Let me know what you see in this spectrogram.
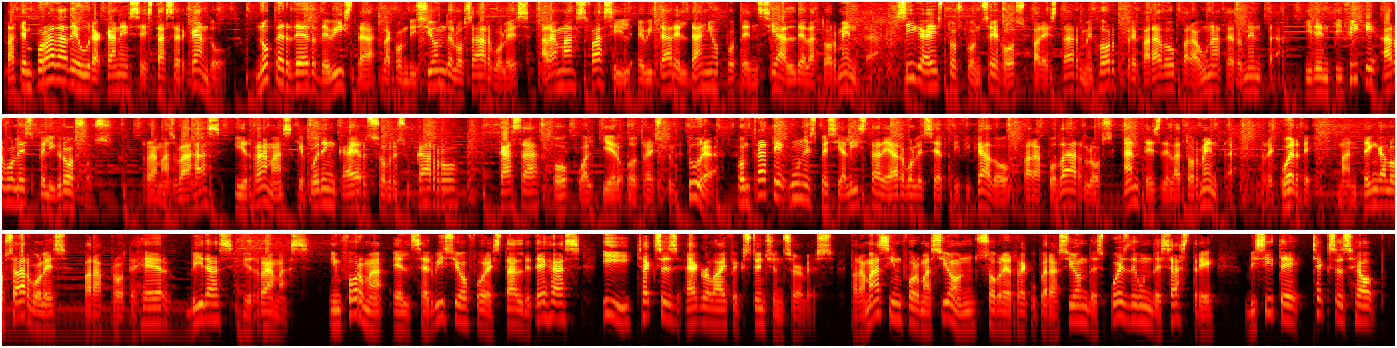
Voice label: Spanish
